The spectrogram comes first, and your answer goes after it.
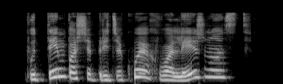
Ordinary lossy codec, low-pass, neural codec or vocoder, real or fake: none; none; none; real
